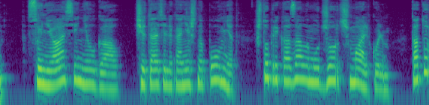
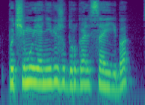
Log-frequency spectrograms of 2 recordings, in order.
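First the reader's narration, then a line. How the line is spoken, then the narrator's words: Plain. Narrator (Russian): спросила Джелла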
